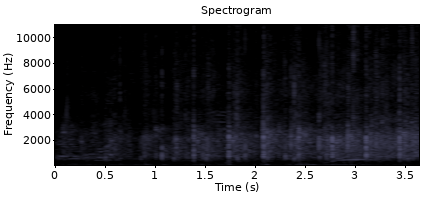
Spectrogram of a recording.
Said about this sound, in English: Hey, if we're gonna clap, let's do it well.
